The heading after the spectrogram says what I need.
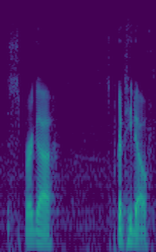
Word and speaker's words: Sprigatito: By the way, I'm probably going to pronounce my starter's name wrong, so Sprigato is what I'm calling it. Sprigatito.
